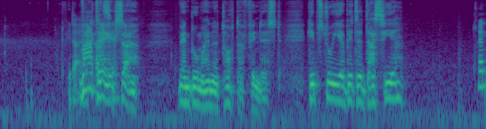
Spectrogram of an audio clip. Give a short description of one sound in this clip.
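A middle-aged man speaks firmly nearby.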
